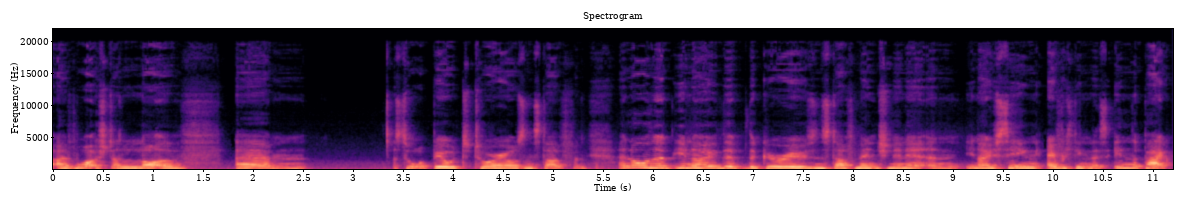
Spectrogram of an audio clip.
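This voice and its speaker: A woman with a stuffy cold, chatting through a game build in a casual, rambling voice-over with many fillers. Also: mid-range voice. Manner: rambling and chatty, lots of fillers, laughs often. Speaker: gaming YouTuber.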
